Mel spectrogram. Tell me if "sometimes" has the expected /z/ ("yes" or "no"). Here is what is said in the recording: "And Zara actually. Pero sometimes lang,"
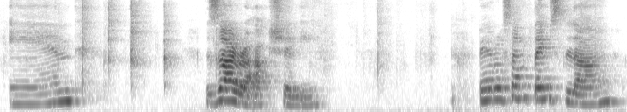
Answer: no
